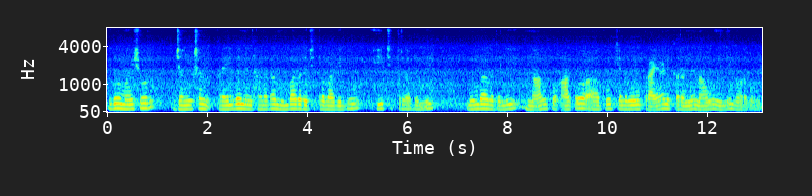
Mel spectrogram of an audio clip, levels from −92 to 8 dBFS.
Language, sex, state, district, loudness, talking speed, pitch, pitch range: Kannada, male, Karnataka, Mysore, -33 LUFS, 85 wpm, 145 Hz, 140-160 Hz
